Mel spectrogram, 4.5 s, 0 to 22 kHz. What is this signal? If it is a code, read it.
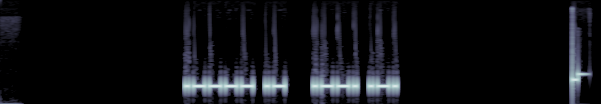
Morse code, heard as a keyed tone, about 40 wpm, 700 Hz. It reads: 1A PR
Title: Field Day Exchanges Encore - 40wpm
